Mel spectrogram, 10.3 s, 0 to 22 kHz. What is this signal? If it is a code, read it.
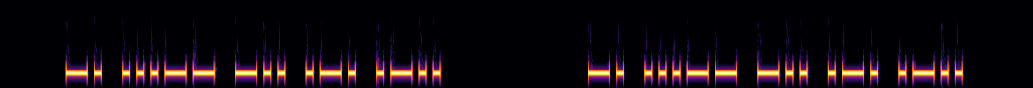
Morse code, heard as a keyed tone, about 17 wpm, 700 Hz. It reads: N3DRL N3DRL
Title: USA Call Signs - 5 Characters - Repeated 2x - 17wpm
